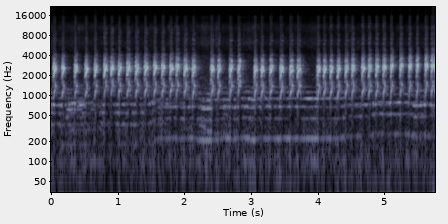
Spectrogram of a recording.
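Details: Rolling, noisy song of a yellow-vented bulbul used as a lure to make lazy or young bulbuls sing: fast repeated bright chattering notes in long runs, briefly broken around the middle, with faint low tones behind.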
